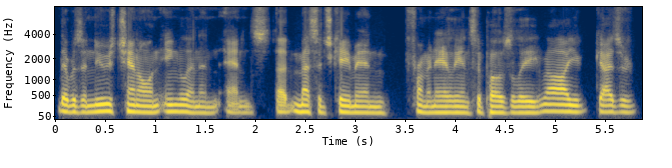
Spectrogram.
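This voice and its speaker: A man's voice: medium pitch, level tone, a little fast, vocal fry, no echo, clean studio sound. A man chatting informally as a podcast host, retelling and reading out accounts, often wandering into asides, with some light swearing.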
